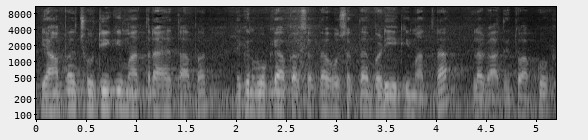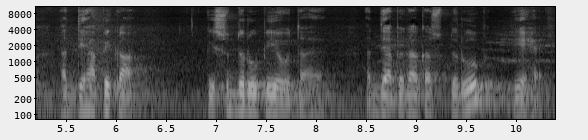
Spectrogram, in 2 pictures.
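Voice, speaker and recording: A man's voice: mid-range voice, dark tone, in a large hall, a little hiss or hum. A man teaching an exam-prep spelling lesson, explaining step by step and often asking and answering his own questions.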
